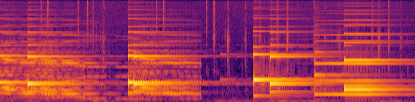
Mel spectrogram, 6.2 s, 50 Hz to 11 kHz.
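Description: Bell-like pluck chords from the Nexus 4 software synthesizer, played on a MIDI keyboard: four or five chords, each struck and left to ring and fade, the later ones following more quickly.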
